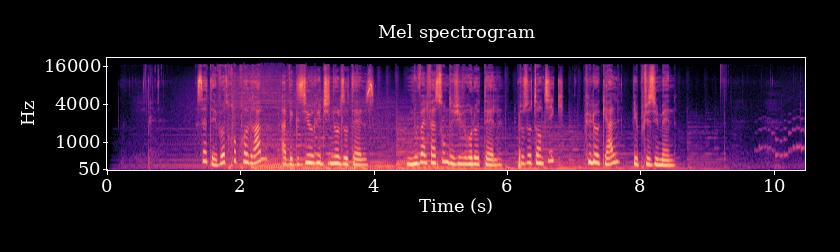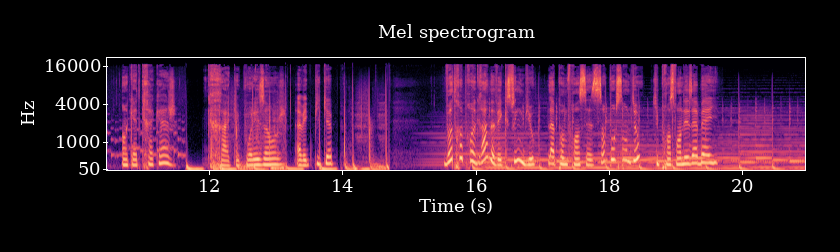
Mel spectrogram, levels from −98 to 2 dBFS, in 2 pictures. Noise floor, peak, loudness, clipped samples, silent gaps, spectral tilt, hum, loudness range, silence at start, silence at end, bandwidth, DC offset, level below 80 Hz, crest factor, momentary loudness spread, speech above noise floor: -56 dBFS; 0 dBFS; -14 LUFS; under 0.1%; none; -4.5 dB/octave; none; 7 LU; 1.35 s; 0 s; 17.5 kHz; under 0.1%; -28 dBFS; 14 dB; 14 LU; 43 dB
